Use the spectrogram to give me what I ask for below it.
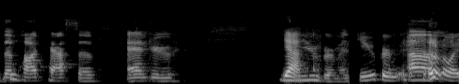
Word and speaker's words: Huberman: I thought I would keep Oh, wanting to say Humerman, and I'm like, nope, not oh. Humerman.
